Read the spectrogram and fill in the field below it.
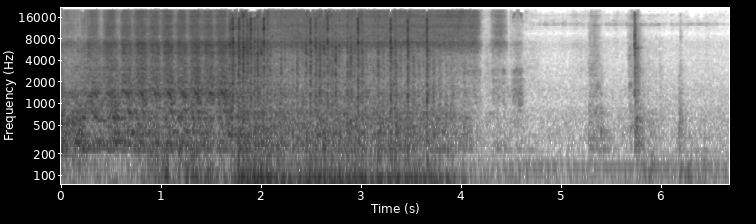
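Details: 1974 VW Baja air-cooled engine with new fuel filter and battery, gas poured in the carburetor bowl: brief cranking catches into a loud uneven run for a couple of seconds, then dies. Engine cranks and starts.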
